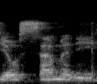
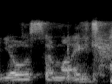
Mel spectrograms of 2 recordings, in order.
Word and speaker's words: Yosemite: Trump couldn't pronounce Yosemite. He called it Yosemite.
